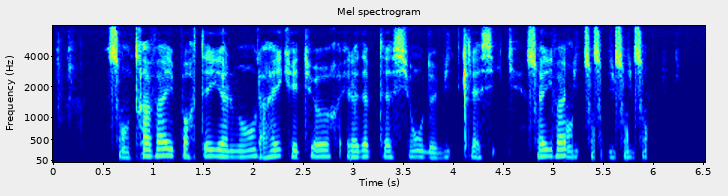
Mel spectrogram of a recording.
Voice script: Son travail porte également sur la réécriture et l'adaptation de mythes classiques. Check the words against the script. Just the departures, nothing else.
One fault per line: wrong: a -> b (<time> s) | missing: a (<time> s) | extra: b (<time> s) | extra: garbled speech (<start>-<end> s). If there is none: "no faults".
missing: sur (2.0 s)
extra: garbled speech (4.7-6.0 s)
